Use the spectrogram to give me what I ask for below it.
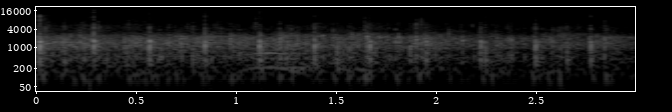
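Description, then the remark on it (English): A church audience applauds steadily for about three seconds to welcome a newborn baby into the church family, a dense crackle of many hands clapping at an even, sustained loudness with no voices standing out. “Yes, big round of applause.”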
